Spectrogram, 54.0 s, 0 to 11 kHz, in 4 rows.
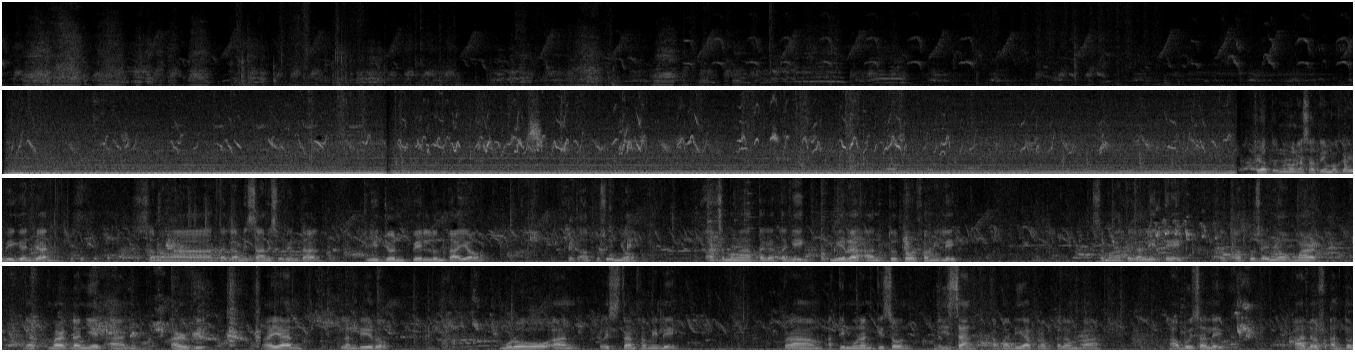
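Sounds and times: chickens clucking: 0:00.0 - 0:54.0
chicks peeping: 0:00.0 - 0:54.0
incubator electric hum: 0:13.5 - 0:25.9.

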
